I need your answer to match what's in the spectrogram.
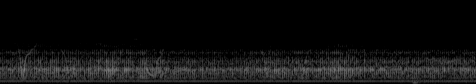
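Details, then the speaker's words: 1930s Volksempfänger VE301 AM radio receiving a station at night: faint wavering whistles sliding in pitch over radio hiss while tuning; regeneration feedback set too high, turn it back until the station is clear. "the whistling, you must turn back the feedback, until you can clearly hear the station."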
